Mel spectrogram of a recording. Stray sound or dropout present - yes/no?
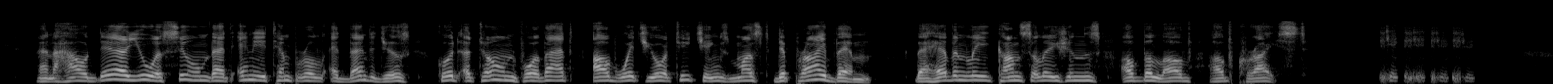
yes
